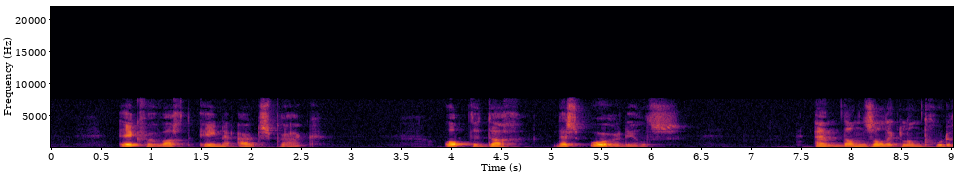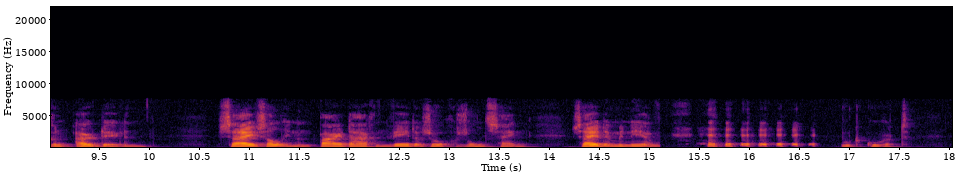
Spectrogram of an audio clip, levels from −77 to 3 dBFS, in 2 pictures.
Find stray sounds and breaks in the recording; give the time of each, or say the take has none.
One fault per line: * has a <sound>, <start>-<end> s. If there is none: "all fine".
* has a laugh, 15.2-16.8 s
